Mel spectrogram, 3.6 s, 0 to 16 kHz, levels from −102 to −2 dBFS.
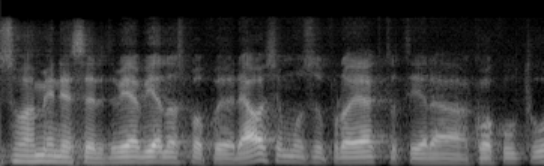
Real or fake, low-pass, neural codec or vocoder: fake; 10.8 kHz; codec, 24 kHz, 0.9 kbps, DualCodec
